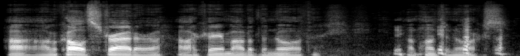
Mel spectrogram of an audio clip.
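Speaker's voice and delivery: a light [name] croon as Aragorn; [name] as Strider. Pretend. Host answers as Aragorn, lightly voiced [name]. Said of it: "I will never do an [name] impression again".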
